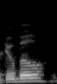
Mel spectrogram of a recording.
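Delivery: "double" said with an OO, as DOO-bul; alternative pronunciation. Shown as a demonstration. Brewer offering another name for his Belgian ale, "double" as DOO-bul. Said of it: "depending on how you pronounce".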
